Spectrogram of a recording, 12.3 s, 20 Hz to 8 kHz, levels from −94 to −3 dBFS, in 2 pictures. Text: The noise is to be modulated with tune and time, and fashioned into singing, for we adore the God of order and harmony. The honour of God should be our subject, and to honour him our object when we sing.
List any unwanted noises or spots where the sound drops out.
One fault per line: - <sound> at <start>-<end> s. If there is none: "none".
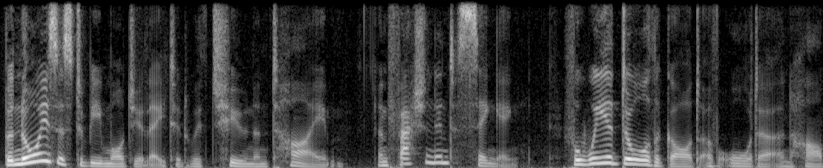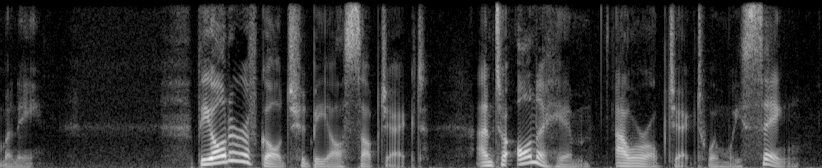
none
